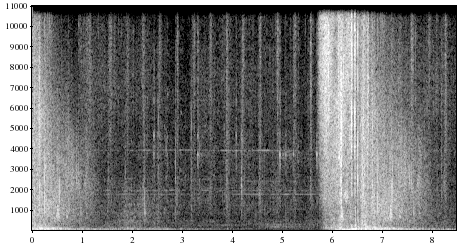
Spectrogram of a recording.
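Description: A Confringo fire spell in the Hogwarts Legacy video game erupts in a loud, roaring blast about two-thirds of the way through, rising sharply over a rumbling, gritty background and then holding a dense, crackling surge.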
